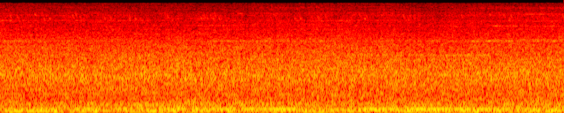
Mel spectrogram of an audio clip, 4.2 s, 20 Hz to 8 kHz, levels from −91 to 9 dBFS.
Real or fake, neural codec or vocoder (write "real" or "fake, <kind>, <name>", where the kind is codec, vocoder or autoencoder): real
